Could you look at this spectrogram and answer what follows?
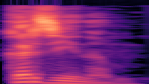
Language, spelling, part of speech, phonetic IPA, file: Russian, корзинам, noun, [kɐrˈzʲinəm], Ru-корзинам.ogg
- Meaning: dative plural of корзи́на (korzína)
